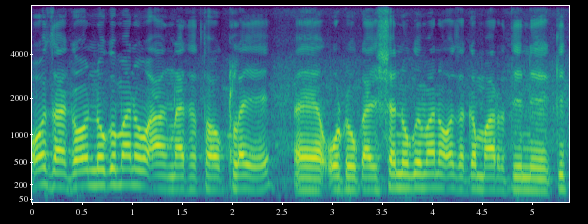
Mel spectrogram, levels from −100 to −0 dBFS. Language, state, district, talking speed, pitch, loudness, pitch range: Kokborok, Tripura, West Tripura, 190 wpm, 155 Hz, -14 LUFS, 145-165 Hz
